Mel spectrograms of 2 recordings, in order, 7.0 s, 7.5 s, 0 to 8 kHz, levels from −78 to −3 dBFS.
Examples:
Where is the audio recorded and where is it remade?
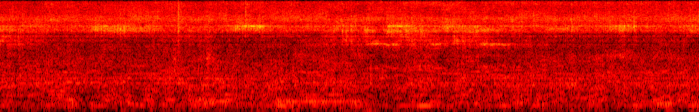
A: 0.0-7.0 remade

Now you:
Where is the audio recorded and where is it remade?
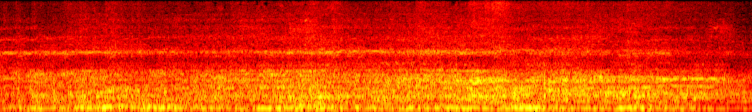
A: 0.0-1.8 remade; 1.8-3.2 recorded; 3.2-3.8 remade; 3.8-4.6 recorded; 4.6-7.5 remade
